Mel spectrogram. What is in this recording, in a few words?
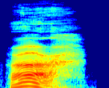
inquisitive, Mage Voice; Mage Voice Pack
